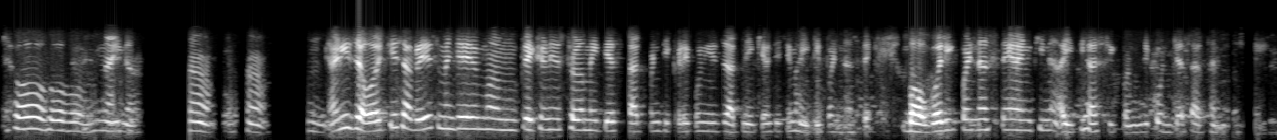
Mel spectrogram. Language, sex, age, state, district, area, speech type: Marathi, female, 60+, Maharashtra, Pune, urban, conversation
